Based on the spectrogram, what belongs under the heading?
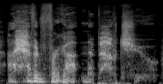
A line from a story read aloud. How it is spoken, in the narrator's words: the voice of that Templar whispering in your ear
